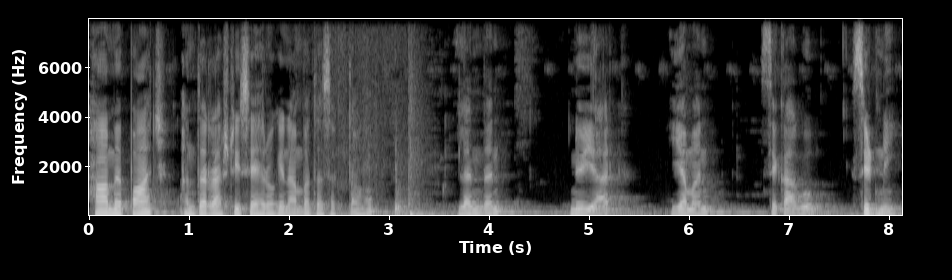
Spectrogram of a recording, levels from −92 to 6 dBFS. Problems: none marked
